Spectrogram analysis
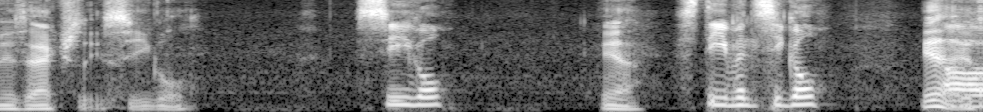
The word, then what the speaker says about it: Seagal: it sounded fancier so he changed the pronunciation to Seagal but it's Siegel shut up it's dirt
